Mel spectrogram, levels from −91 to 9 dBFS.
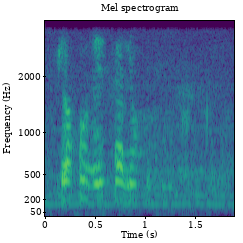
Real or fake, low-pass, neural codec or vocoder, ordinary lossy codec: fake; 3.6 kHz; vocoder, 44.1 kHz, 128 mel bands, Pupu-Vocoder; none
